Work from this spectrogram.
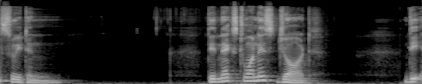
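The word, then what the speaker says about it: fjord: Norway Russia and Sweden the next one is Jord the f word is silent when you pronounce it these are a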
